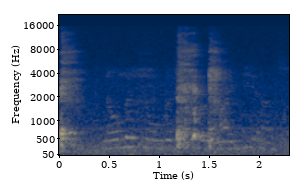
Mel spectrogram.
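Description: A person coughing: a short cough at the start and another a little over a second in.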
